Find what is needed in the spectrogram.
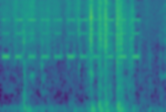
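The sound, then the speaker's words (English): A car creeps forward slowly as it is being stopped, because the driver did not shift the gear, its low engine rumble with a few soft mechanical thumps and whirs over under two seconds and no one talking. “That was me not shifting the the gear. It's kind of funny. The car was like inching forward.”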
